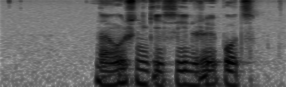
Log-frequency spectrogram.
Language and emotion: Russian, neutral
